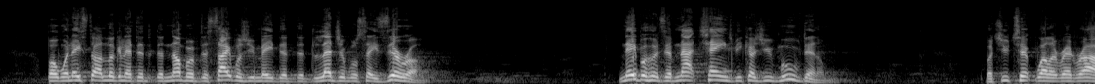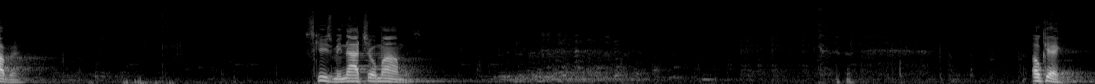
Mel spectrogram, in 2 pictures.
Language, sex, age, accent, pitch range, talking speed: English, male, 40-59, American, 145-195 Hz, 110 wpm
